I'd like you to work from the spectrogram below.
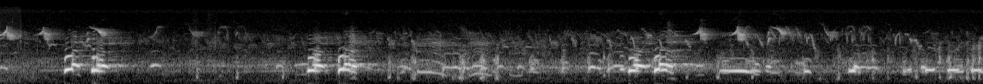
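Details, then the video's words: Greylag goose giving loud, nasal, harmonic honks in irregular bursts, with clusters of overlapping calls near the start, middle and end, suggesting more than one bird calling, separated by quieter gaps. "SOUND OF A GREYLAG GOOSE 🔊 What does a greylag goose sound"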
